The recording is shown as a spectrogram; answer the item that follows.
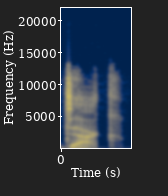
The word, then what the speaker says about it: deque: Even though it's spelled d e q u e, everyone pronounces it deck, just like a deck of playing cards.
